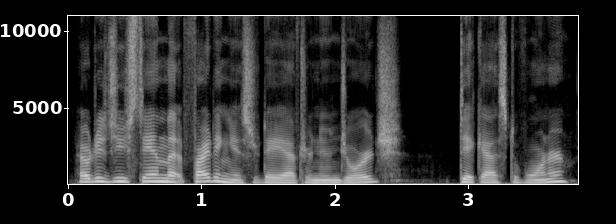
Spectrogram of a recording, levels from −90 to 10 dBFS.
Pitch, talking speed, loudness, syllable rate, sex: 180 Hz, 205 wpm, -16 LUFS, 6.5 syllables/s, female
